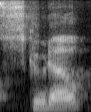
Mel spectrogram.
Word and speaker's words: scudo: them put it out there yeah it's called scudo uh how do you spell that italian for coin s-c-u-d-o pardon yeah they're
